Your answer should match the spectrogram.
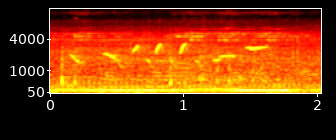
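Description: Quick high chirps like a small bird's, with three in a fast row a little over half a second in, over a steady low hum.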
